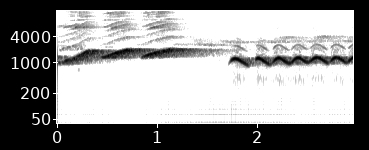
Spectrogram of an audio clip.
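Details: Morning song of a wild-caught caged black-throated laughingthrush in forest-voice style: a long, bright whistle rising and sliding, then a quick wavering trill repeated steadily.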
